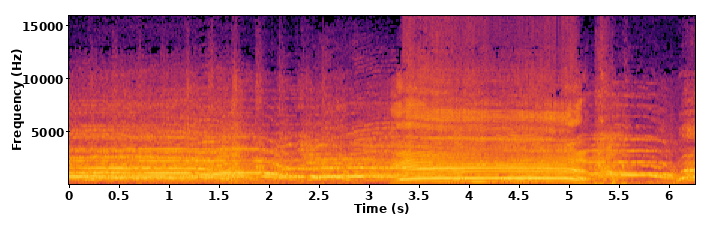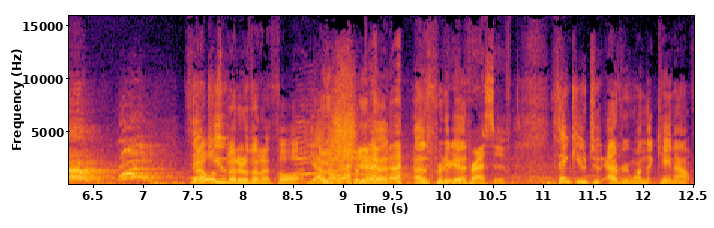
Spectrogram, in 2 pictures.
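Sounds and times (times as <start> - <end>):
people imitating a roaring crowd, whooping and cheering at a beer release event: 0.0 - 7.3
laughter: 5.0 - 6.0, 8.6 - 10.3
speech: 7.6 - 12.5.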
